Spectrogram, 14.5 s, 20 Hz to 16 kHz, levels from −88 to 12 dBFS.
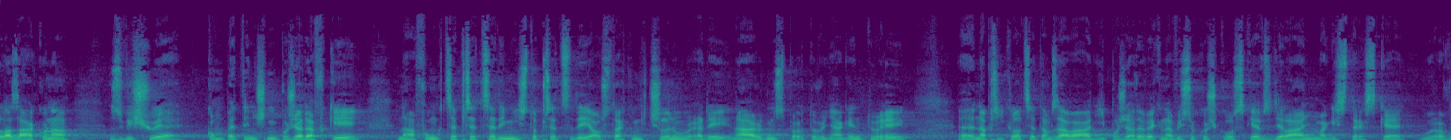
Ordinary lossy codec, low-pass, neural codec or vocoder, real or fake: MP3, 64 kbps; 14.4 kHz; none; real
